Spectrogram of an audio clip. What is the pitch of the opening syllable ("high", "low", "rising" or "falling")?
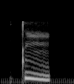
falling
